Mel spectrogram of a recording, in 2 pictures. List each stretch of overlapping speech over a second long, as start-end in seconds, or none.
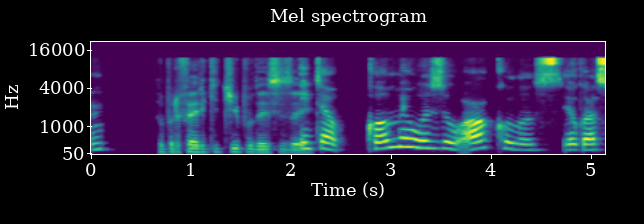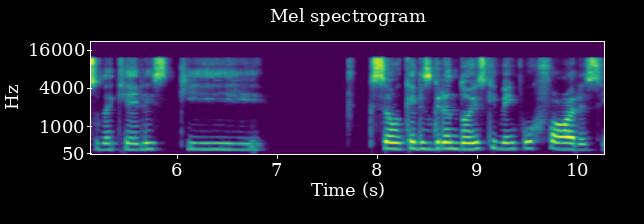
none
